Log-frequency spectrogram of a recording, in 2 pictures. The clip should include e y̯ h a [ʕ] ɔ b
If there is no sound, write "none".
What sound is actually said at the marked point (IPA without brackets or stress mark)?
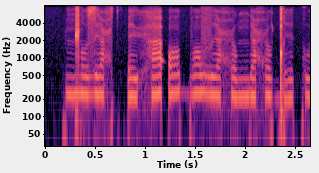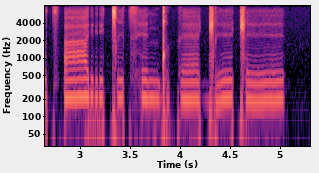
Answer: ʔ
